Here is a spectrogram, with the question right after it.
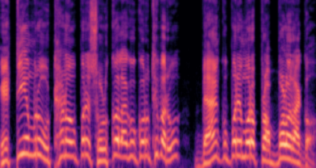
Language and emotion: Odia, angry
